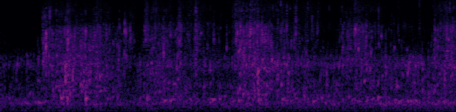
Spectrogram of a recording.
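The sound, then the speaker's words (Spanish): Water sloshes and splashes steadily as someone wades into a river among reeds to reach something floating there, with two stronger surges of churning water, fairly loud, and no voices. “Bueno, métete en el agua y averigua lo que es.”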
